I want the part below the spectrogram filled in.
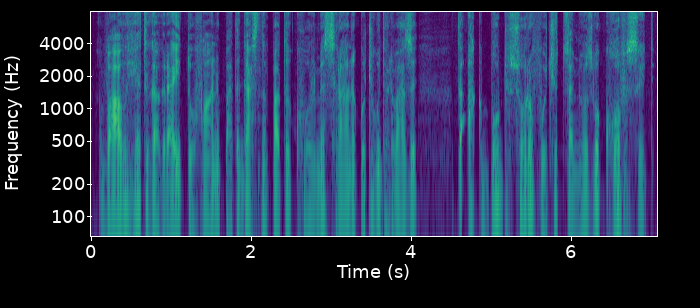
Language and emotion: Kashmiri, fearful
